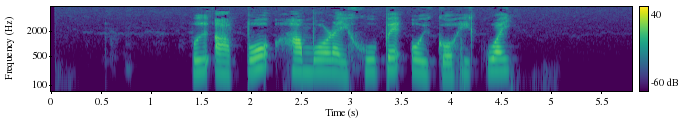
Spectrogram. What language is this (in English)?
Guarani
